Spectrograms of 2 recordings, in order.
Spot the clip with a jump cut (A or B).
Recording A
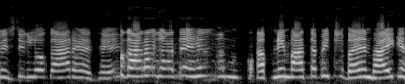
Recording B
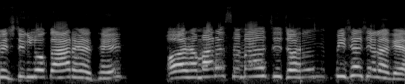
A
